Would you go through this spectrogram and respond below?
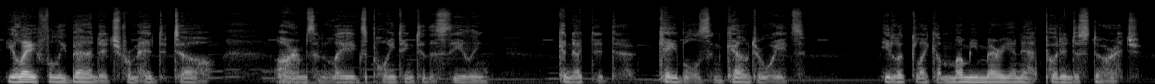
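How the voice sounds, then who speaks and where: A man narrating in hard-boiled first person as a detective, with a dry, wry, deadpan delivery. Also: deep voice, a little slow, slight background noise.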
